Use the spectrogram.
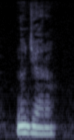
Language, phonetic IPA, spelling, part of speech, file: Polish, [nuˈd͡ʑara], nudziara, noun, LL-Q809 (pol)-nudziara.wav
